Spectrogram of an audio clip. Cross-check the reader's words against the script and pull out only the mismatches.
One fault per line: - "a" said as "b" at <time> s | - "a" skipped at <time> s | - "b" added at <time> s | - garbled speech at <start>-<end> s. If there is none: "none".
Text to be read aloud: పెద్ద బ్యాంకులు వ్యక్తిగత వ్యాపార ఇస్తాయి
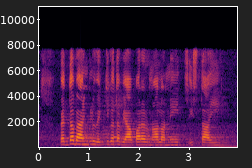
- "రుణాలు అన్ని" added at 2.1 s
